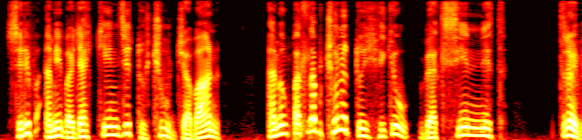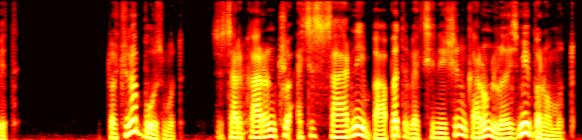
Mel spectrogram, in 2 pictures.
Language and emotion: Kashmiri, angry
